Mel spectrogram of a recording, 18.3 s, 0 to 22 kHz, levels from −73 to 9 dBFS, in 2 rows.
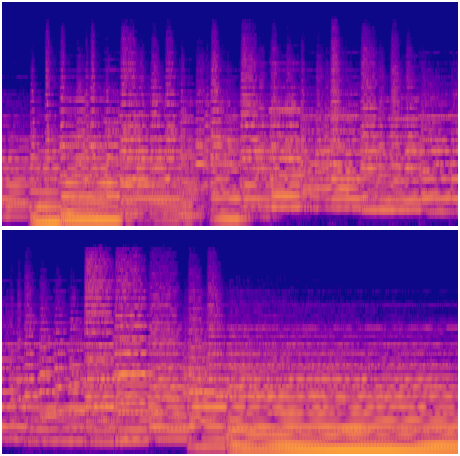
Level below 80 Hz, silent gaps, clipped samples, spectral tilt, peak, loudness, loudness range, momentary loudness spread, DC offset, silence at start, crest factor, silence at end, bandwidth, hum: -22 dBFS; none; under 0.1%; -5 dB/octave; -2 dBFS; -17 LUFS; 5 LU; 6 LU; under 0.1%; 0 s; 14 dB; 0 s; 16 kHz; none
